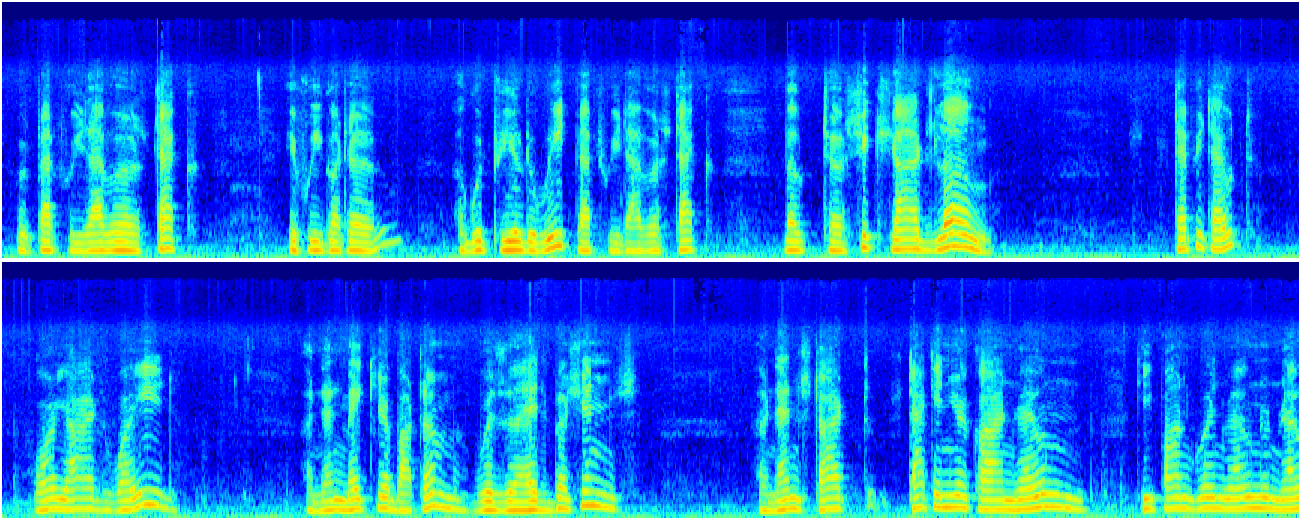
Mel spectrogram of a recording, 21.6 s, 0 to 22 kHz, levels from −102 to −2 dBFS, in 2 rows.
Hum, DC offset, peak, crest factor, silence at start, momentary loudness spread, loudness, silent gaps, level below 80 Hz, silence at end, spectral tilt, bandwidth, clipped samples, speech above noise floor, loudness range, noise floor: 50 Hz at -60 dBFS; under 0.1%; -16 dBFS; 22 dB; 0 s; 13 LU; -36 LUFS; none; -58 dBFS; 0 s; -6.5 dB/octave; 16.5 kHz; under 0.1%; 24 dB; 4 LU; -59 dBFS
